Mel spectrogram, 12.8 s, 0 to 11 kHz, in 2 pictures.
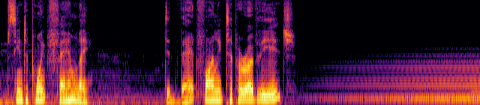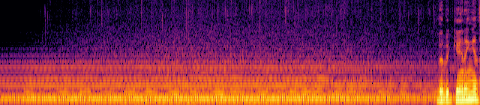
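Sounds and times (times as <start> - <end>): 
speech: 0.1 - 1.3, 2.2 - 4.0, 12.2 - 12.7
low sustained hum: 4.1 - 12.7
steady rain at night pattering on a surface: 6.8 - 12.7.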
